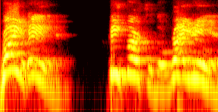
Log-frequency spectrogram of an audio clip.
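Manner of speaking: big, booming, very high ringside-style shout. Retelling a fight, a voice shouting from the corner: imitating Roy Jones Senior's booming shout. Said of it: "this big booming voice".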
